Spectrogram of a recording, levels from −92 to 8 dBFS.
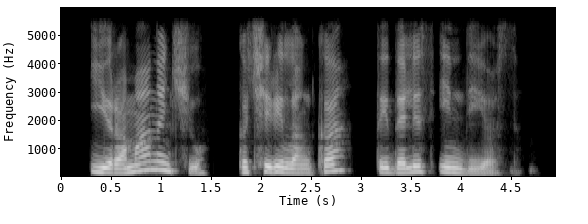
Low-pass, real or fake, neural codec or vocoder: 5.4 kHz; real; none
